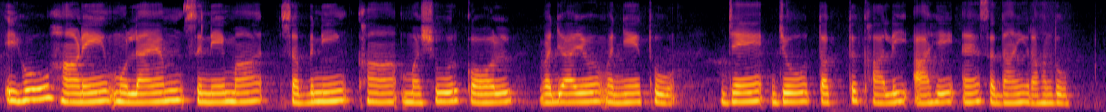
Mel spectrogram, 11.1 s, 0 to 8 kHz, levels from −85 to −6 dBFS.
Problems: constant background noise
